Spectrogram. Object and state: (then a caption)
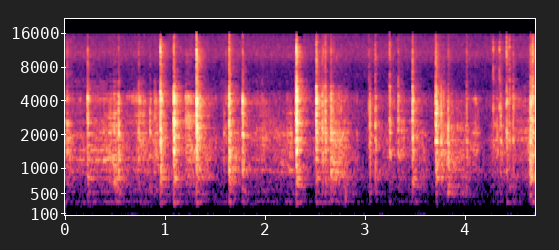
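Plastic boombox CD lid tapped with nails. Long acrylic nails tap rapidly on the flat plastic CD lid of a hollow Sony CFD-101 CD cassette boombox. Many quick, bright, hollow clicks die away almost at once, some hits sharper and louder than others, over a faint steady hiss.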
